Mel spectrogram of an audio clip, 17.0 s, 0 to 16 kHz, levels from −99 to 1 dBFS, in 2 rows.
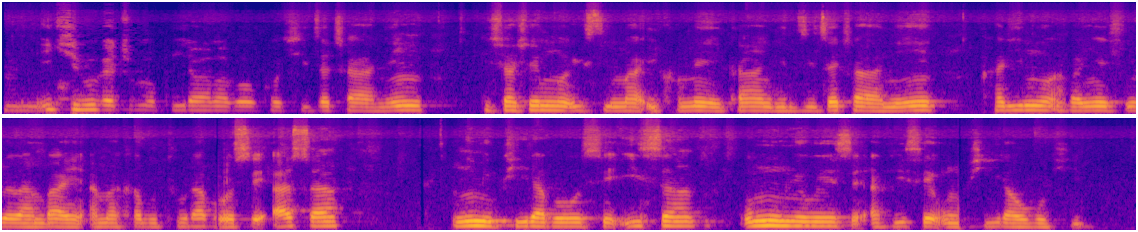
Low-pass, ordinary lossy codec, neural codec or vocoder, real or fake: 14.4 kHz; Opus, 24 kbps; none; real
